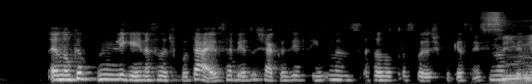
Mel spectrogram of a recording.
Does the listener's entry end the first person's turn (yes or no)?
yes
